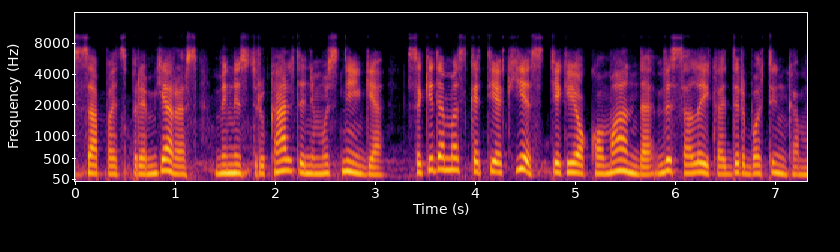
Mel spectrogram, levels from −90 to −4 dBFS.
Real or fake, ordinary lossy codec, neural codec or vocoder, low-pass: fake; Opus, 24 kbps; codec, 16 kHz, 4 kbps, X-Codec, WavLM features, trained on Multilingual LibriSpeech; 7.2 kHz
